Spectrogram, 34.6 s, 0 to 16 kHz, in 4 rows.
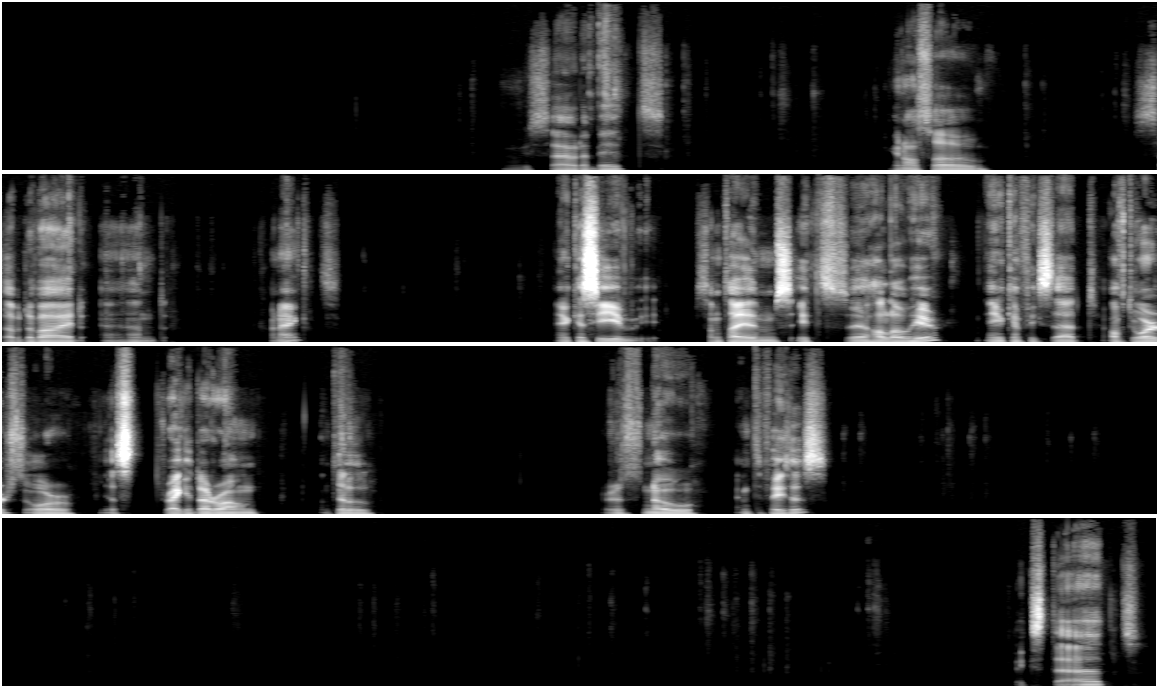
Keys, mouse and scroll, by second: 0.1-0.6 scroll up 4, 0.4 right click, 1.2 middle click, 2.2 l, 2.7 g, 3.3 middle click, 3.6 g, 4.7 shift+z, 5.1 2, 5.2 right click, 5.5 middle click, 6.4-9.6 typing, 7.8 right click, 8.5 middle click, 8.8 shift+right click, 9.7 middle click, 10.7 right click, 10.9 middle click, 11.4-12.3 scroll up 7, 11.7 middle click, 16.7 g, 18.0 g, 18.6 middle click, 22.5 scroll down 1, 22.9 right click, 23.2 shift+z, 23.8 shift+right click, 24.3 middle click, 25.2 shift+z, 25.6 f, 25.8 middle click, 26.5 middle click, 26.8 g, 27.5 shift+z, 27.8 right click, 29.1 right click, 29.1 c, 30.2 shift+z, 30.5 g, 31.4 middle click, 33.6 shift+middle click, 34.0 shift+middle click, 34.4 g.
